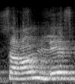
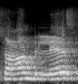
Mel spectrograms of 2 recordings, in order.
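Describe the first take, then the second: First: The d sound is silent, parts run together. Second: The d sound is pronounced before the second part. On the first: The speaker calls it right. "इसे sound less बोलेंगे" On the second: The speaker calls it wrong. "इसे हम sound less नहीं बोलेंगे"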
